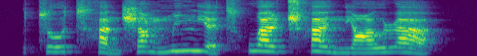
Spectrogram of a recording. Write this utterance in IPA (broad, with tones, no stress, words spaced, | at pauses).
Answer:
t͡so˧˥ʊ̯t͡sʰa̰˨˩nʂɑ˥˩ŋ mi˥ŋjɛ̰˨˩t͡sʰwa˥˧ɪ̯ʈ͡ʂʰa˥˩ɪ̯ n̪jɑ˧˥ʊ̯ɻä˥˩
